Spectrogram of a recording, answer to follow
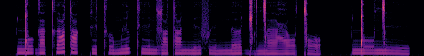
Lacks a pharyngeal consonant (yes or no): no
